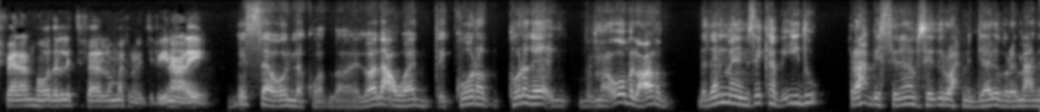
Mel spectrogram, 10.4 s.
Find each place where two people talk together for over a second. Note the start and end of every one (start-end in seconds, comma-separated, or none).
none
